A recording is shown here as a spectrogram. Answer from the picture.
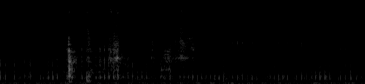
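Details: Kitten about one month old, likely male, rescued from a market vegetable shop and kept indoors, purring while touched: a soft, steady pulsing rumble after a few sharp handling knocks at the start.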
